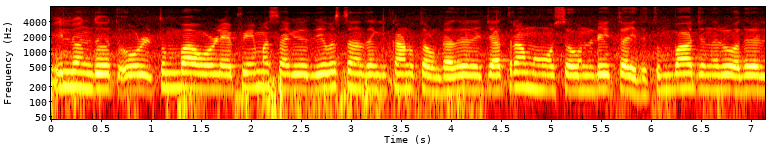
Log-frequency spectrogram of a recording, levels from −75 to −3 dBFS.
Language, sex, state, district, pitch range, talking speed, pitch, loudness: Kannada, female, Karnataka, Dakshina Kannada, 170-185 Hz, 150 wpm, 175 Hz, -17 LUFS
